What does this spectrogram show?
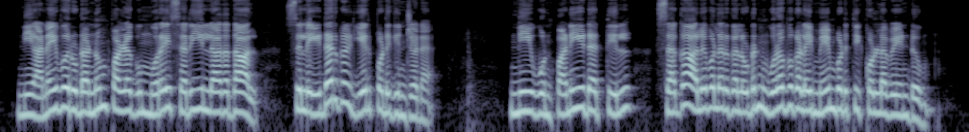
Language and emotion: Tamil, angry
